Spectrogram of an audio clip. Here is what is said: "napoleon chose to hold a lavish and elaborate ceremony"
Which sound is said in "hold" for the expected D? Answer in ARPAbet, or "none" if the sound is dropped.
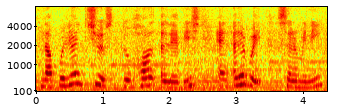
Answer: none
